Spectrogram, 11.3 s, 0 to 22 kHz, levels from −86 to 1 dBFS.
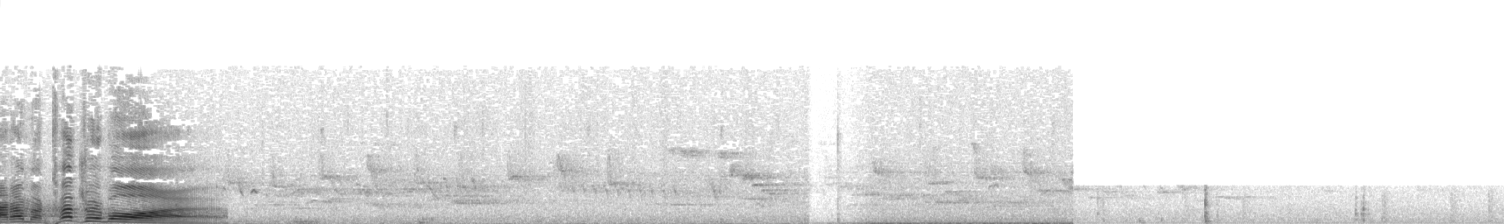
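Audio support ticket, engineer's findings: Input switched to a poorer device, 8.04 s to end of clip. Abrupt dull, boxy tone, nothing above 3.8 kHz, level down about 5 dB, new noise floor about 40 dB under signal, no gap at the switch. Likely cause is a change of input device, not a bandwidth cut, because tone, level and noise all change together.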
